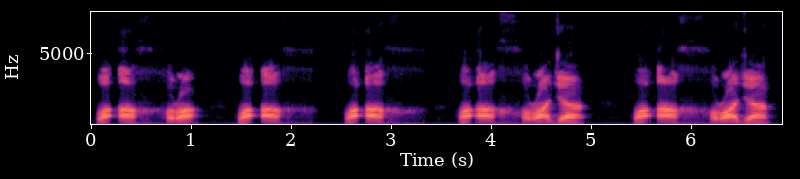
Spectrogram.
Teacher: on the kha we make hums quality, the continuation of our breath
